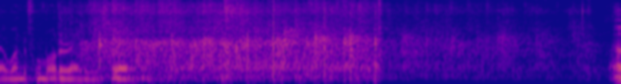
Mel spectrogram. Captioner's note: applause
